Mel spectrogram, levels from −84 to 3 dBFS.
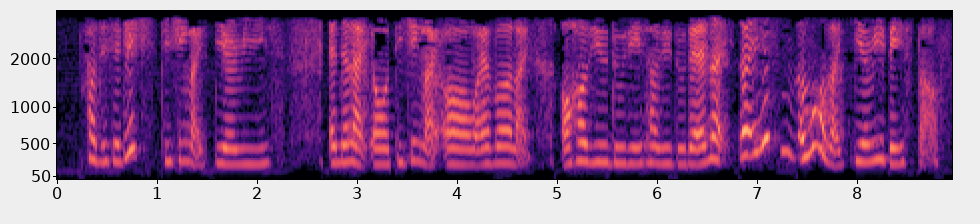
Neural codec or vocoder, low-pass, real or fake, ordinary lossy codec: none; 3.6 kHz; real; MP3, 16 kbps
